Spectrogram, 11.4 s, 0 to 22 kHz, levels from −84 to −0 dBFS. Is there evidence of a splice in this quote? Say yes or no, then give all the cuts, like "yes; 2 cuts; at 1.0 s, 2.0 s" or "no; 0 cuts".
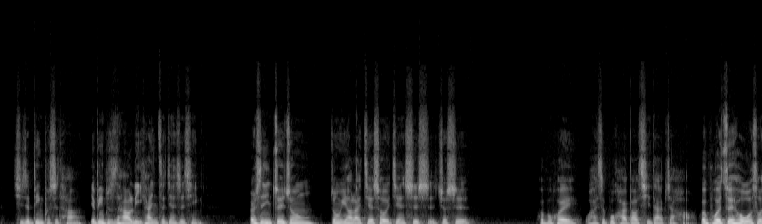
yes; 3 cuts; at 1.3 s, 8.7 s, 10.4 s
